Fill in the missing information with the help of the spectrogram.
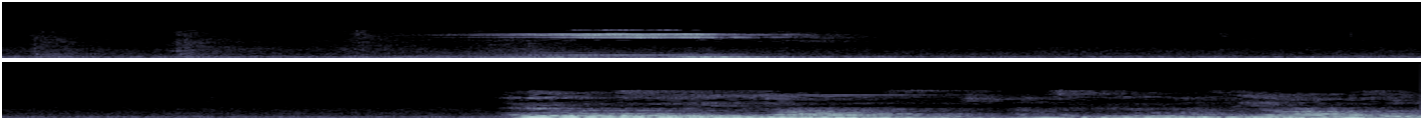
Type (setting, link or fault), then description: setting, large echoing room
